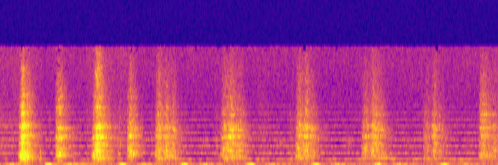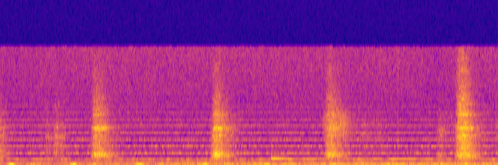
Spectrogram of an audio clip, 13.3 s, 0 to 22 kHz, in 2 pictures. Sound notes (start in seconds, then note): 9.2 breathing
